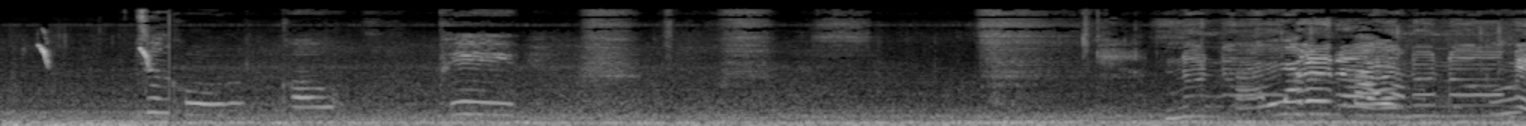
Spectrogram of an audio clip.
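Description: A young child talks in a high voice close by.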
